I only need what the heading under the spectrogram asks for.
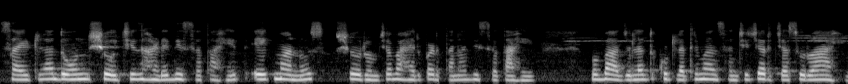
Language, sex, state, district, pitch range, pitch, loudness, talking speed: Marathi, female, Maharashtra, Solapur, 210-240 Hz, 225 Hz, -18 LUFS, 170 wpm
